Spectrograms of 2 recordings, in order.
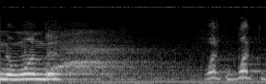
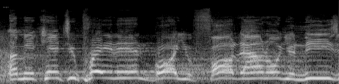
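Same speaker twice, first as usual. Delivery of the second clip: normal talking voice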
